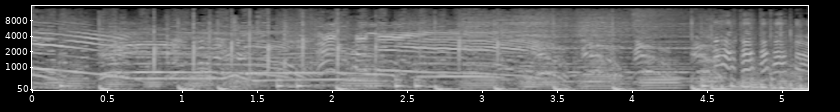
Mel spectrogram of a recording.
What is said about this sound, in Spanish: A ver, el aplauso.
